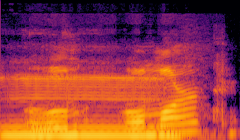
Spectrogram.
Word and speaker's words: Ullmark: Is it Ullmark? Is that how you pronounce it?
